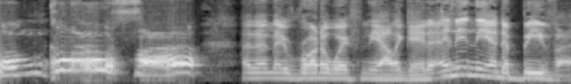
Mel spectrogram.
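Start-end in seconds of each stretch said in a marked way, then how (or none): 0.0-1.3 very high, loud, horrible echoing monster voice. Retelling a story where the characters ask an alligator for help, horrible echoey alligator voice. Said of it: "this horrible echoey voice is like".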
